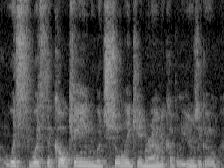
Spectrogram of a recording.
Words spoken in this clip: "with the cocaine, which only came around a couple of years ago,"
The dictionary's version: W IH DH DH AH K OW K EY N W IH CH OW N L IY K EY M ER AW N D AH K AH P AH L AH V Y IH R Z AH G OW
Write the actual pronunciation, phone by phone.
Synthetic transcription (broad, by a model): W IH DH DH AH K OW K EY N W IH CH OW N L IY K EY M ER AW N D AH K AH P L AH V Y IH R Z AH G OW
